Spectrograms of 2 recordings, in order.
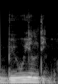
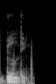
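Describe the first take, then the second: First: The U is sounded in the word. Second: The U is silent in the word. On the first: The speaker calls it wrong. "on ne dit pas bewilding" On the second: The speaker calls it right. "on dit building"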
